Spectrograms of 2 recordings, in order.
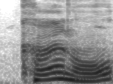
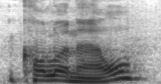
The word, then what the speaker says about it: colonel: you got a point it's also kernel and not colonel looked at one city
